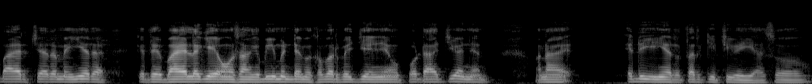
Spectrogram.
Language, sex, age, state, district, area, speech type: Sindhi, male, 60+, Gujarat, Kutch, rural, spontaneous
